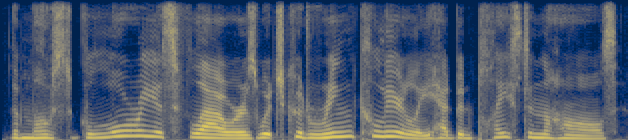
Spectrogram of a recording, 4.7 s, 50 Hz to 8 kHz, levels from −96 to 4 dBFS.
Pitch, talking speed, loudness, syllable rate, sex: 215 Hz, 180 wpm, -15 LUFS, 4.0 syllables/s, female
